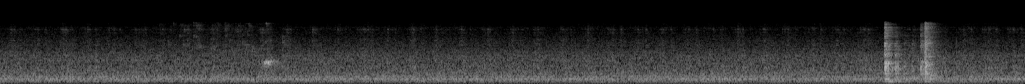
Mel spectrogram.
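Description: A small amount of water poured from a stainless steel Kuhn Rikon Duromatic braiser pot into a glass measuring cup, faint over a steady background hiss. Near the end come two sharp knocks about half a second apart as the steel pot is set down on the stove grate.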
